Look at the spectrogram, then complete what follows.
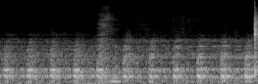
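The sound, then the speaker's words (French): Jackhammers pound away in a dense, continuous mechanical roar with a steady rhythmic rattle, loud throughout, with a brief hissing burst near the end. No voices are heard. “Ouais, c'est des marteaux piqueurs.”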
